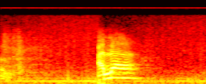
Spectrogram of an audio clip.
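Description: One short spoken word from a voice about a second in; the rest is the steady hiss and low hum of an old film soundtrack.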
